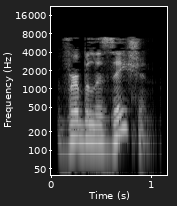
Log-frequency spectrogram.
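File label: "verbalization", British English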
